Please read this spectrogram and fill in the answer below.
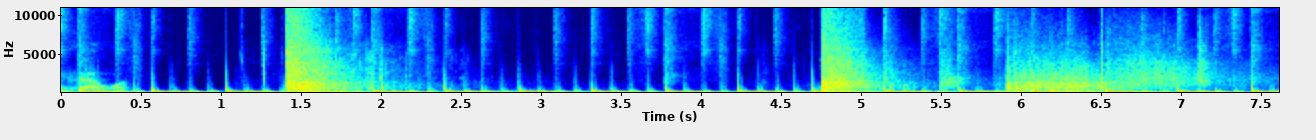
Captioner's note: upbeat music continues; gunshots blasting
